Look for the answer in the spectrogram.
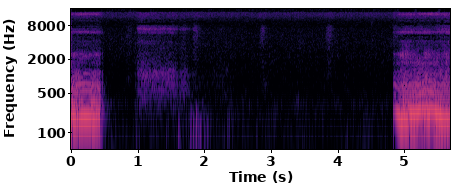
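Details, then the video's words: Bulldog snoring: a loud buzzing snore at the start, a softer rasping breath, a long quiet gap, then another loud tonal snore with a wobbling pitch. "snoring bulldog"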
